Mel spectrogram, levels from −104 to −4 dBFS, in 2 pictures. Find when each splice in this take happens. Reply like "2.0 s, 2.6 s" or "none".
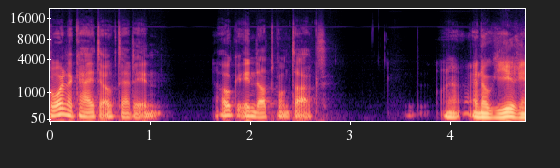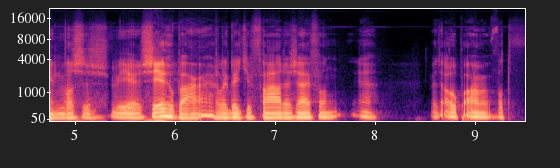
1.7 s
